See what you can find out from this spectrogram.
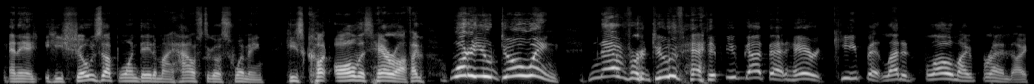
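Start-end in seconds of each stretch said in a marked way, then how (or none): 4.5-10.1 high, loud, slow incredulous cry that fades by the end; hammed-up disbelief at a nephew's haircut; mock outraged uncle. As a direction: uncle pleading with his nephew, much higher and louder at the start.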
